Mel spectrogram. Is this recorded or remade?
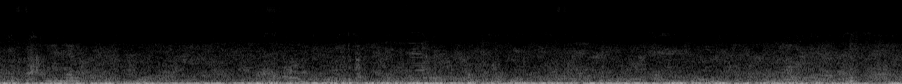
remade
